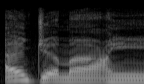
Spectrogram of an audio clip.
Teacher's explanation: Tul itu artinya panjang, yaitu panjangnya panjangnya itu 3 alif atau 6 harokat atau 6 ketukan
